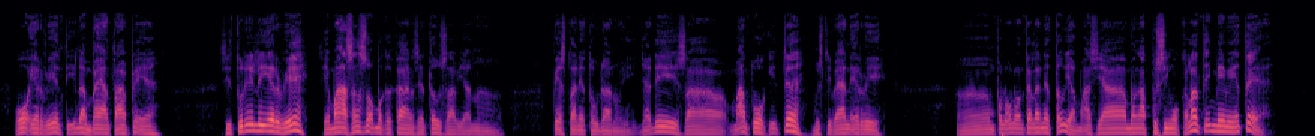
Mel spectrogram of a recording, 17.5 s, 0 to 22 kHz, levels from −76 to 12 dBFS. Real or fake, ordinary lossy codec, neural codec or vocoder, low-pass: real; none; none; 14.4 kHz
